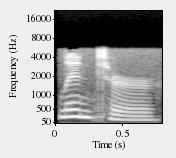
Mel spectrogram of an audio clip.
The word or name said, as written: linter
